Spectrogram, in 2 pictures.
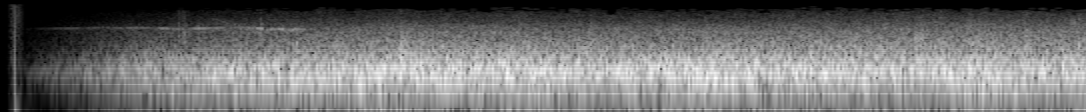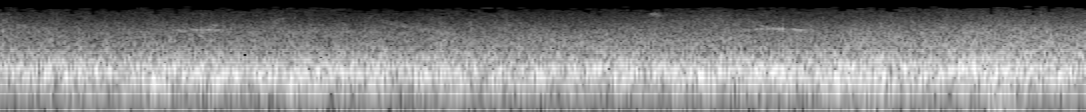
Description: Mount Ruapehu Windy, Wind whipping around the ski lodges and whistling thro; Mount Ruhapehu windy: Wind whipping around the ski lodges and whistling through guywires on ski lift supports.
